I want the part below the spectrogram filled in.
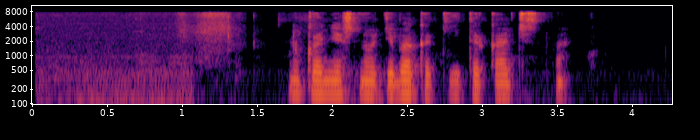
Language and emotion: Russian, neutral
